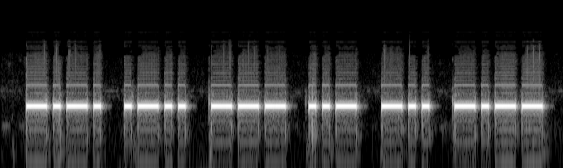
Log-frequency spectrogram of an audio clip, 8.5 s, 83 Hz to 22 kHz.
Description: Morse code, heard as a keyed tone, about 12 wpm, 660 Hz. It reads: CLOUDY
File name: jh8cbh / 2022cw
